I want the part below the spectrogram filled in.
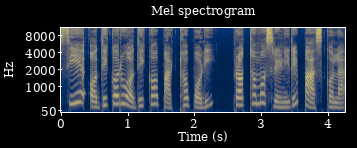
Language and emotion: Odia, neutral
